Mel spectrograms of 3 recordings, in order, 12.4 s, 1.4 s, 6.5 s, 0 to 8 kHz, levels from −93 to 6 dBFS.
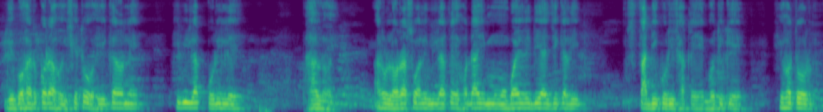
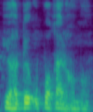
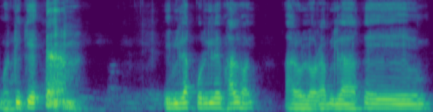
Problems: low volume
